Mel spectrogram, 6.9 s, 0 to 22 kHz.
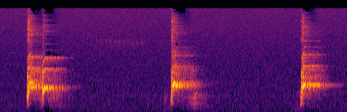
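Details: A small Papillon barking loudly indoors at home, recorded in stereo with an Olympus LS-11: three separate loud, clear barks, the first doubled, spaced roughly two and a half seconds apart, with silence between them.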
